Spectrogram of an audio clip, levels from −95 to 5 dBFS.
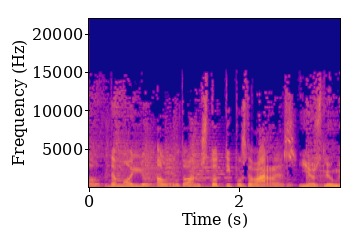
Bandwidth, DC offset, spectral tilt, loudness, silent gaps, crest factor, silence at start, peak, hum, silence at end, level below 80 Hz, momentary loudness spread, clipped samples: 15.5 kHz; under 0.1%; -4 dB/octave; -23 LUFS; none; 20 dB; 0 s; -4 dBFS; none; 0 s; -58 dBFS; 4 LU; under 0.1%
